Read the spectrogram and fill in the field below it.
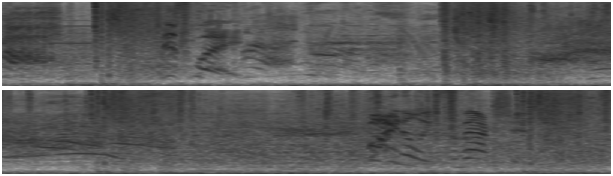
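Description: Zombies snarl and groan nearby.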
